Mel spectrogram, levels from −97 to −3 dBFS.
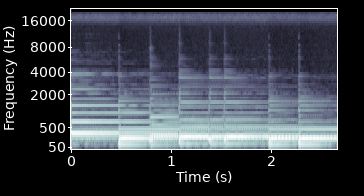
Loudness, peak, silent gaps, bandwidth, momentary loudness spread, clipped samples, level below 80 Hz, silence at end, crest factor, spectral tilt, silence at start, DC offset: -12 LUFS; 0 dBFS; none; 19.5 kHz; 2 LU; under 0.1%; -44 dBFS; 0 s; 10 dB; -10 dB/octave; 0 s; under 0.1%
